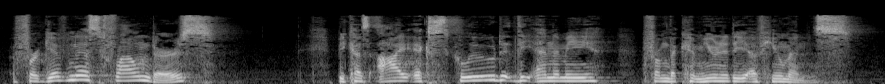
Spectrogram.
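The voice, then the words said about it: Reads very slowly. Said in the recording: “I'm going to read it very slowly ... So I'm going to read it very slowly”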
